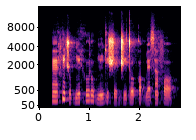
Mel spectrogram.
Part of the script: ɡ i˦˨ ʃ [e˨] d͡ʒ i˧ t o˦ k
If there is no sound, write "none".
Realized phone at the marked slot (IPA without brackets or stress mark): e˨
